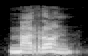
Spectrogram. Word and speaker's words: marrón: Next one is marrón. Marrón. Marrón. The double R in Spanish is what rolls. The double R in Spanish is what rolls. So it's not marrón, it's marrón. Rrr.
